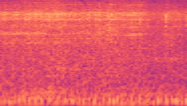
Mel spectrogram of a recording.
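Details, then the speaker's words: Carbureted scooter after fix: steady even running, power restored; sluggish throttle and hard starting came from a worn carburetor slide needle sitting too low, shimmed up with fuel hose. "Jadi gitu ya supaya si jarumnya dia ke atas lagi, sekarang tenaganya enak lagi."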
